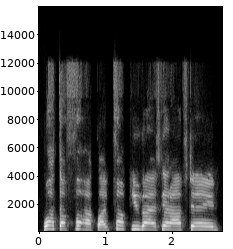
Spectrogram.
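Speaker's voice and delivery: high, mock screeching abuse; imitating a furious drunk woman yelling at the band; angry homeless lady. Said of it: "was just like".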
